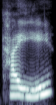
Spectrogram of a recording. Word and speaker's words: Kai: name because I want to make sure we pronounce it correctly all good it's C like Hawaii okay very K tell us a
